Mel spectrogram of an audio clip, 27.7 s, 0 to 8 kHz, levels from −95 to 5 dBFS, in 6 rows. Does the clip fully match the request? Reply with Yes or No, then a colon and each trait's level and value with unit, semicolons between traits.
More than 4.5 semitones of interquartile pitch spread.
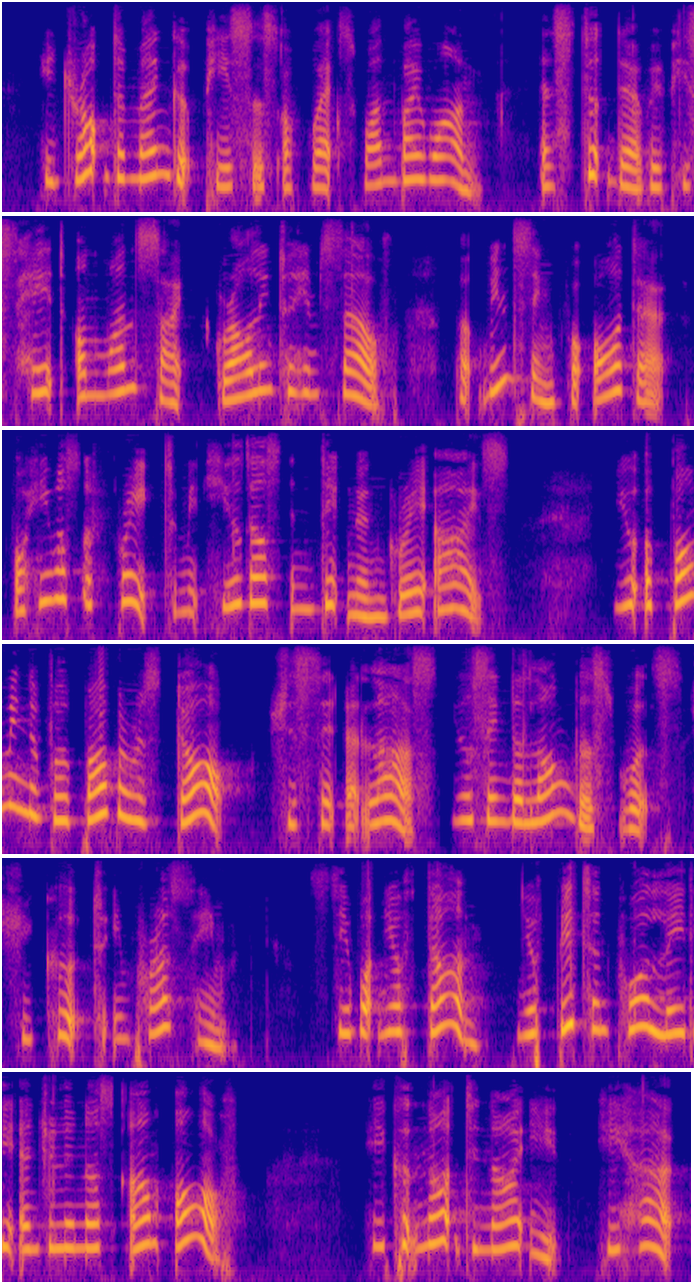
No: average, 4.1 semitones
